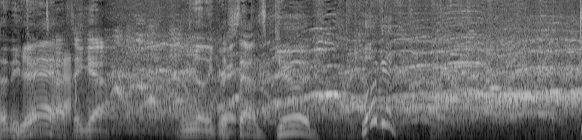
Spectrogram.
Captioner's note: cheers and applause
